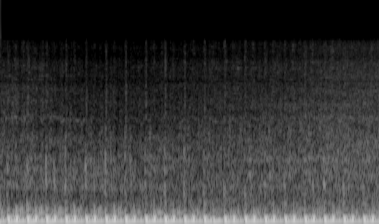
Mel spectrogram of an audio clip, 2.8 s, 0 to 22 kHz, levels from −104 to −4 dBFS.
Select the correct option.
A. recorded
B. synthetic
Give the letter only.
A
